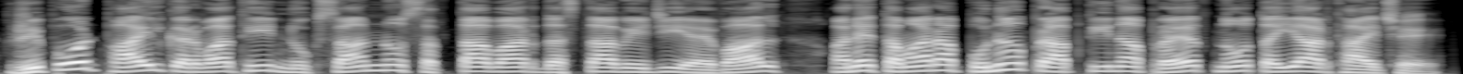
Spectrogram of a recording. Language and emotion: Gujarati, neutral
